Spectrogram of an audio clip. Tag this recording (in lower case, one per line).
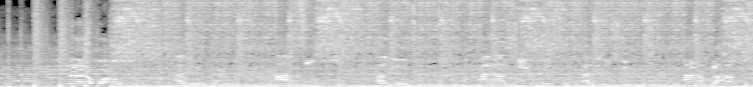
plucked string instrument
musical instrument
guitar
electric guitar
music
